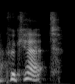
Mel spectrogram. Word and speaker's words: Phuket: So, I know you were on vacation in Phuket. Is that how you pronounce it? – Yeah, Phuket.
